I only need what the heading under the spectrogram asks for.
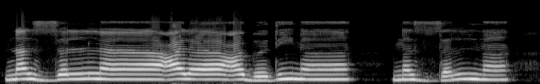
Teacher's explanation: This one za pronounced hardly. This one za pronounced from the tip of the tongue touching the root of the top two and bottom two front teeth.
